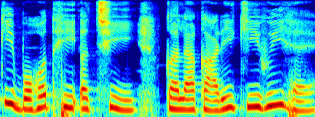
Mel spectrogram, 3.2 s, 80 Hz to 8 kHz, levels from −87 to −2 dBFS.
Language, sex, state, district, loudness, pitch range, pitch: Hindi, female, Bihar, West Champaran, -13 LUFS, 215-270 Hz, 235 Hz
